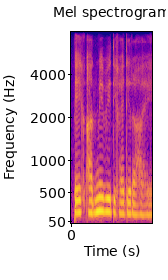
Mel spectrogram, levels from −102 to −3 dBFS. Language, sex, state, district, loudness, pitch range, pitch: Hindi, female, Arunachal Pradesh, Lower Dibang Valley, -14 LUFS, 170-195 Hz, 185 Hz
